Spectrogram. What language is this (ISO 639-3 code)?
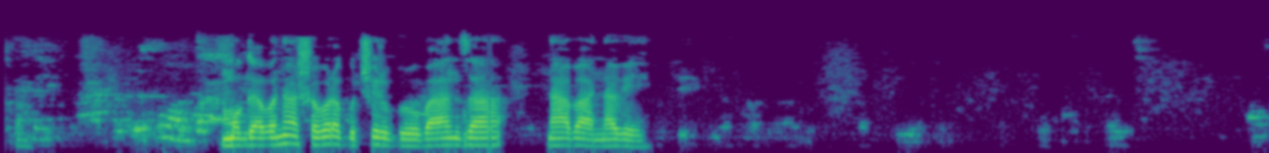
kin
